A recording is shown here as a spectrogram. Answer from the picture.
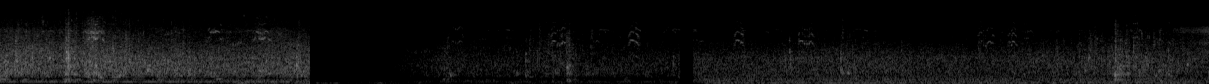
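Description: Faint background ambience with scattered short, high bird chirps. The sound cuts out for most of a second about three seconds in, and again for an instant near seven seconds.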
